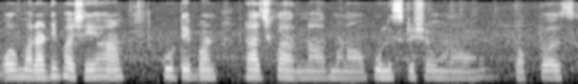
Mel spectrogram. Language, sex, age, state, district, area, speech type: Marathi, female, 30-45, Maharashtra, Akola, urban, spontaneous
